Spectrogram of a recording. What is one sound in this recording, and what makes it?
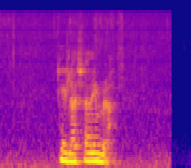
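A woman speaks briefly and calmly, close to the microphone.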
